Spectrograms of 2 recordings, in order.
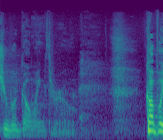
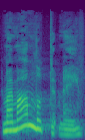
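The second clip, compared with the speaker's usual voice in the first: ordinary talk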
